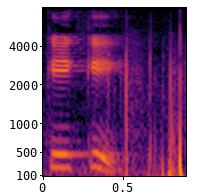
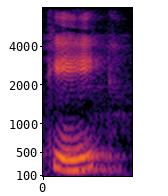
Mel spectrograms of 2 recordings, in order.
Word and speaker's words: cake: Example, cake. It's not kk. It's cake. E is silent in this case, right? So example, cake.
